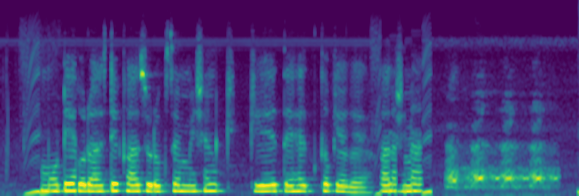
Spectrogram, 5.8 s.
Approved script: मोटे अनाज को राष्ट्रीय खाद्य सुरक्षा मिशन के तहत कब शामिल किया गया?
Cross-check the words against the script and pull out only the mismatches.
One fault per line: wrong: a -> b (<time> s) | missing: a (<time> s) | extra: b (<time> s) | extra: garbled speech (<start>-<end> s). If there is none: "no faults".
missing: अनाज (0.7 s)
missing: शामिल (3.3 s)
extra: garbled speech (3.8-4.2 s)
